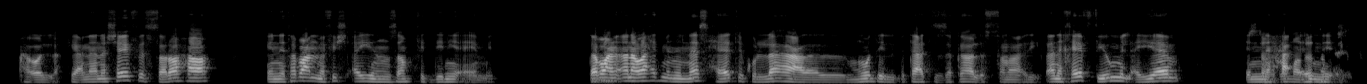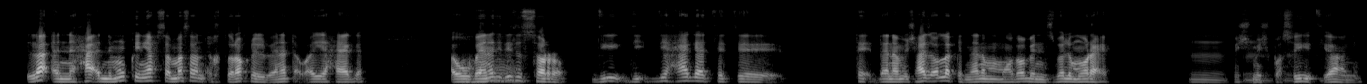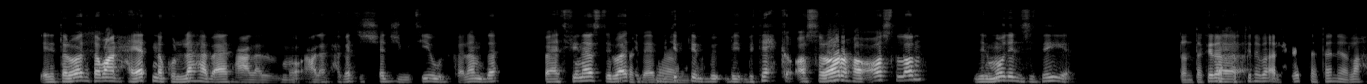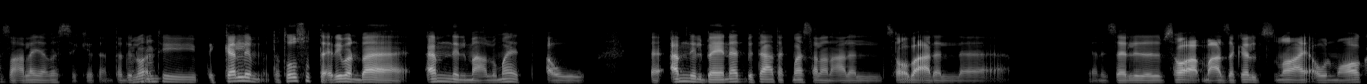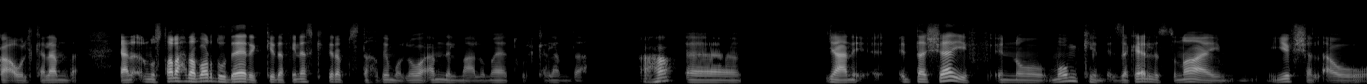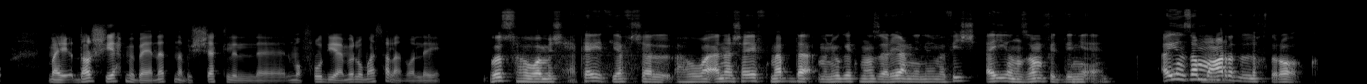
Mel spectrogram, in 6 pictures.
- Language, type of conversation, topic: Arabic, podcast, تفتكر الذكاء الاصطناعي هيفيدنا ولا هيعمل مشاكل؟
- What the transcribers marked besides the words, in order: in English: "الmodel"; other background noise; tapping; in English: "للmodels"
